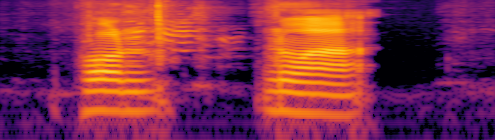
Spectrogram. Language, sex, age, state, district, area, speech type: Santali, male, 45-60, West Bengal, Malda, rural, spontaneous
